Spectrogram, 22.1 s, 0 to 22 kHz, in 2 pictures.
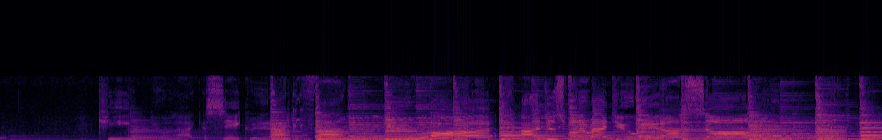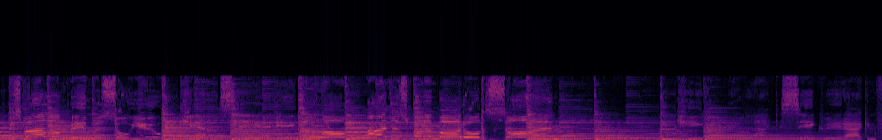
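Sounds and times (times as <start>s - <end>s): acoustic guitar strumming chords: 0.0s - 22.0s.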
